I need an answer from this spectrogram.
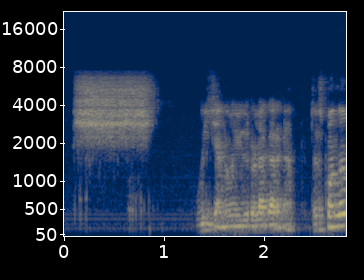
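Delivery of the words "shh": "shh" as a voiceless hiss from the front of the mouth; "shh" with teeth close and no voice; sh sound. Shown as a demonstration. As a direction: hold a long unvoiced "shh", no throat vibration.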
